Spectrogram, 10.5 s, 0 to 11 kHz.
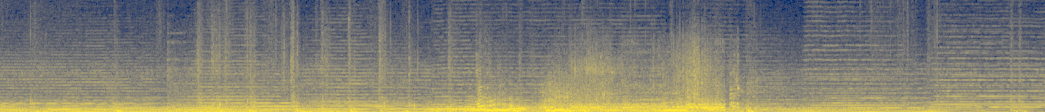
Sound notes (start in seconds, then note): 0.1 tense music grows; 4.2 bear roaring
